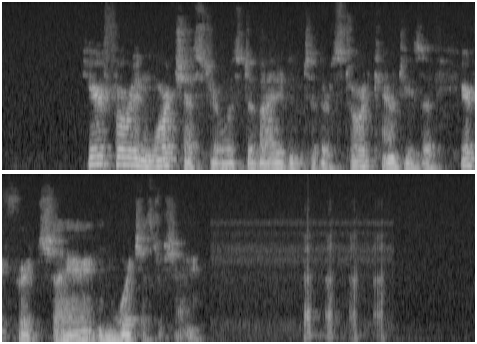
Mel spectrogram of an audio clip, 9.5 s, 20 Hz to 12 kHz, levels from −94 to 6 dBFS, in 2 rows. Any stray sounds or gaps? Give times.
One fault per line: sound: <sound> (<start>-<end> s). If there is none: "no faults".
sound: laugh (7.7-8.6 s)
